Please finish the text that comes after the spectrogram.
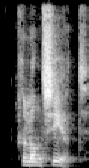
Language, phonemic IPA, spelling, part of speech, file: Dutch, /ɣəlɑnˈsert/, gelanceerd, verb, Nl-gelanceerd.ogg
- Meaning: past participle of lanceren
